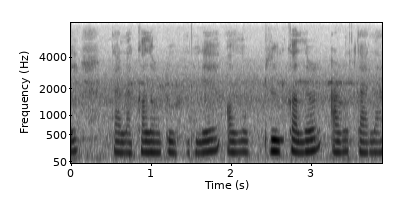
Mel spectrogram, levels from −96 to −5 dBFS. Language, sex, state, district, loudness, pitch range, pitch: Nagamese, female, Nagaland, Dimapur, -18 LUFS, 180-195 Hz, 185 Hz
